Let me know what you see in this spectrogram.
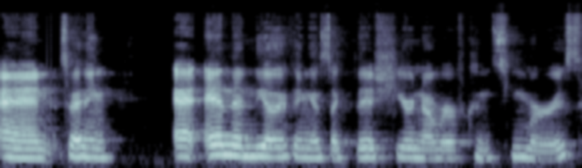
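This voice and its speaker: A woman with an American accent, an unremarkable speaking voice, and fairly even intonation. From United States. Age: 20s. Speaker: startup founder. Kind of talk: interview.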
